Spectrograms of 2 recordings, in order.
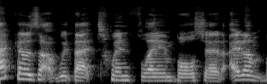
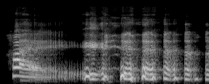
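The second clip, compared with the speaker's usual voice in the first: laughing hi; 7 semitones higher, 3 dB louder than usual. Retold or imitated. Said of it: "And you're like".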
